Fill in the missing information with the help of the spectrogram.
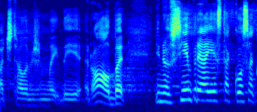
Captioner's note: speaks in Spanish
